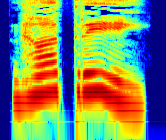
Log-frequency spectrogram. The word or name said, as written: ಧಾತ್ರೇಯಿ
